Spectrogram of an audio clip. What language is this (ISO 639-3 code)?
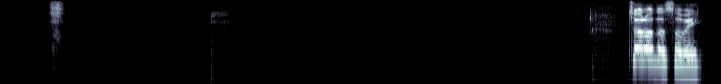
pan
